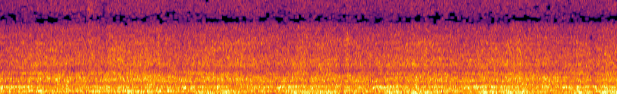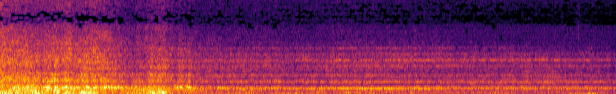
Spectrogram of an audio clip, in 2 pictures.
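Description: A train passing close by at speed: loud rushing of wheels on rails that drops off suddenly about eight seconds in, leaving a quieter rumble with faint steady tones.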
